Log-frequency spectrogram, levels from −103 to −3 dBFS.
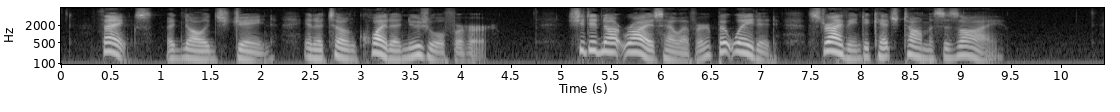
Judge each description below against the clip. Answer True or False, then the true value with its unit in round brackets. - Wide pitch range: True (6.9 semitones)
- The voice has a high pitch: False (155 Hz)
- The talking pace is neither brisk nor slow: False (125 wpm)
